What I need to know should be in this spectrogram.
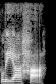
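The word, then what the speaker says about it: Leaha: It's L-E-A-H-A, like Leah Ha, Mattinson, M-A-T-T-I-N-S-O-N.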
